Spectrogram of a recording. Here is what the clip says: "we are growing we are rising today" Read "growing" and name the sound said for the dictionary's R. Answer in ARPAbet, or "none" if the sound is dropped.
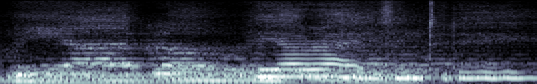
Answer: L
